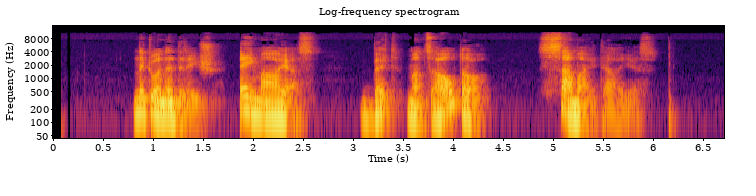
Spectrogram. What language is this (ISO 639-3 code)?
lav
